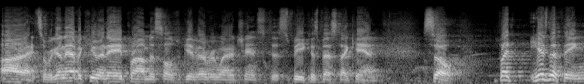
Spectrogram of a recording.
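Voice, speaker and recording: With lively intonation and a fairly quick pace, a man speaks amid audible room echo. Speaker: convention panel host. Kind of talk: presentation to live audience. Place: hall.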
